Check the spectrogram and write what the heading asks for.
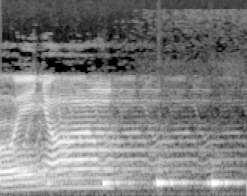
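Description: Vietnamese Buddhist sutra chanting: a voice holding and bending a long sung syllable at the end of a recited line, then fading, while short evenly spaced knocks keep a beat about twice a second in the second half.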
